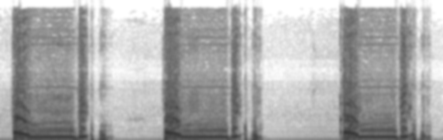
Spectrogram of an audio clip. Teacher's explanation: بدل ما هنطق نون هنطق ميم، هنطق ميم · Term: الإقلاب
